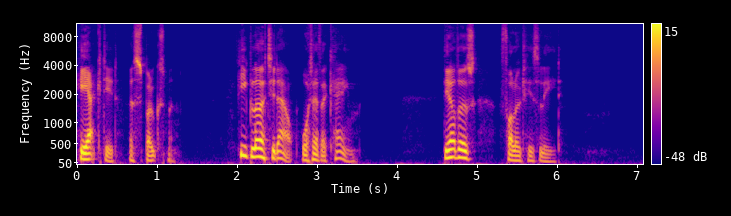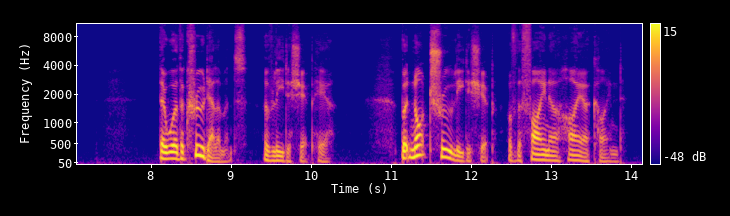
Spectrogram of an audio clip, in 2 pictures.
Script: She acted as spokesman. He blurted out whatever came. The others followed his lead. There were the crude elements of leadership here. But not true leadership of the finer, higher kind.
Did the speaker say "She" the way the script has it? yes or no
no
